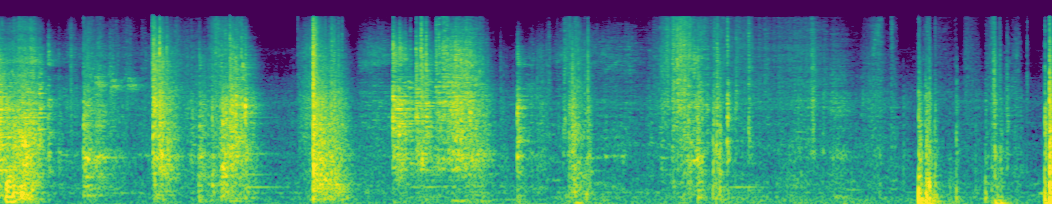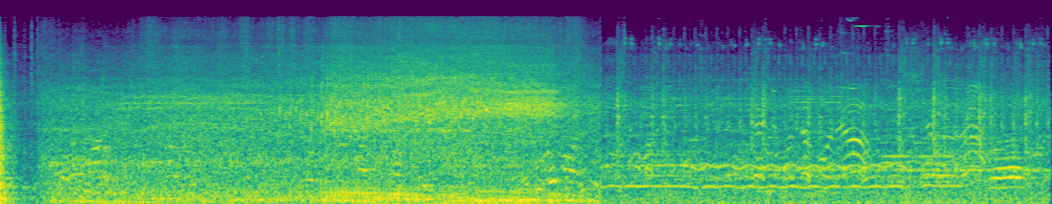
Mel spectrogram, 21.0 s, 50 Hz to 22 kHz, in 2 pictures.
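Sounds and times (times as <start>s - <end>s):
metal rod and trays clanking: 0.0s - 6.2s.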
